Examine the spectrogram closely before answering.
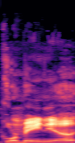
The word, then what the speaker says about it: Gourmania: Point out that Gourmania is spelled G-O-U-R, as in gourmet.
